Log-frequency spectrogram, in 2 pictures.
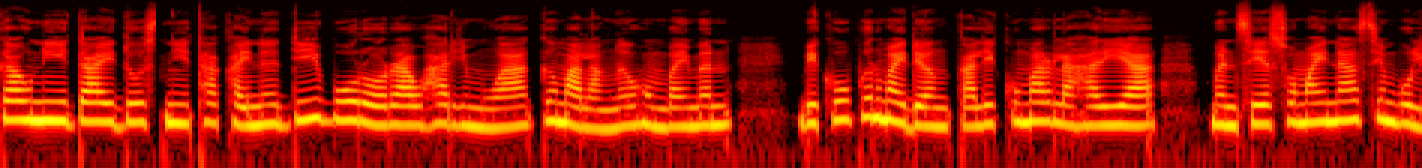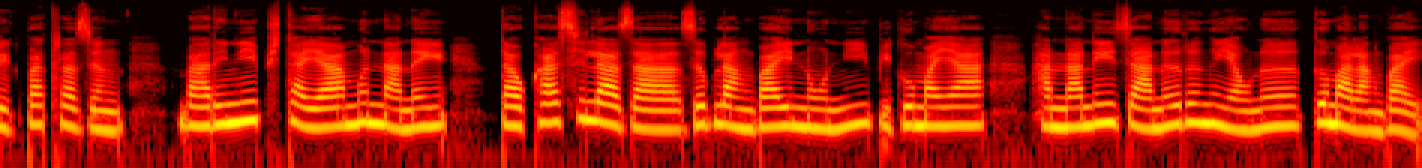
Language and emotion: Bodo, neutral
